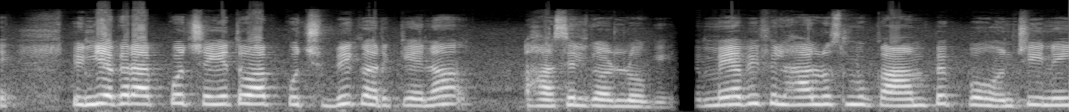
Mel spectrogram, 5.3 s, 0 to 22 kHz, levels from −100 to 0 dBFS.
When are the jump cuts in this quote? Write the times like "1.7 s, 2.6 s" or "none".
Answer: 3.6 s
